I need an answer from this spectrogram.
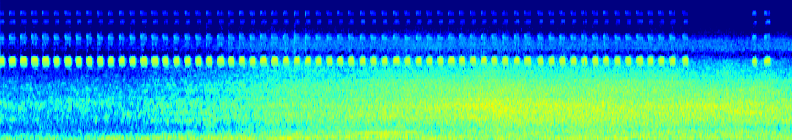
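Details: Night courtship song of a cricket. Fast, regular high chirps come through clearly at first. A rushing broadband noise then swells and partly covers them, and the chirps stop near the end.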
